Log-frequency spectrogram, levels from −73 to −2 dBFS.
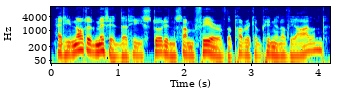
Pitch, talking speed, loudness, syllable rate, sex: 100 Hz, 245 wpm, -17 LUFS, 5.8 syllables/s, male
